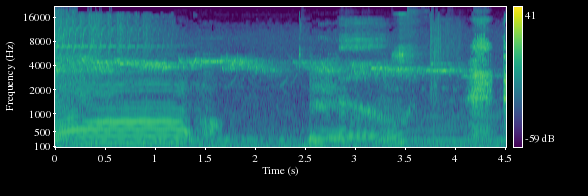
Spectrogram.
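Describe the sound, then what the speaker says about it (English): A cow moos twice in a video game demo, a long low harmonic call up front and a shorter one near the end, both loud and close over steady background game sound. "Moo. Primitive, yet profound."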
